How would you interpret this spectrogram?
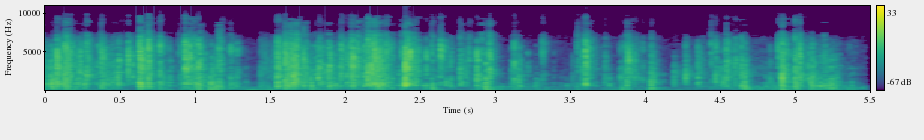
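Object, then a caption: Plastic cookie tray wrapped in thin film. A clear plastic tray full of chocolate chip cookies, wrapped in thin plastic film with a cardboard label, is held in both hands and squeezed and rubbed with the fingertips. The result is a dense, continuous run of sharp, bright crinkling and crackling with almost no low end. The crinkles swell and fade in quick bursts throughout.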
